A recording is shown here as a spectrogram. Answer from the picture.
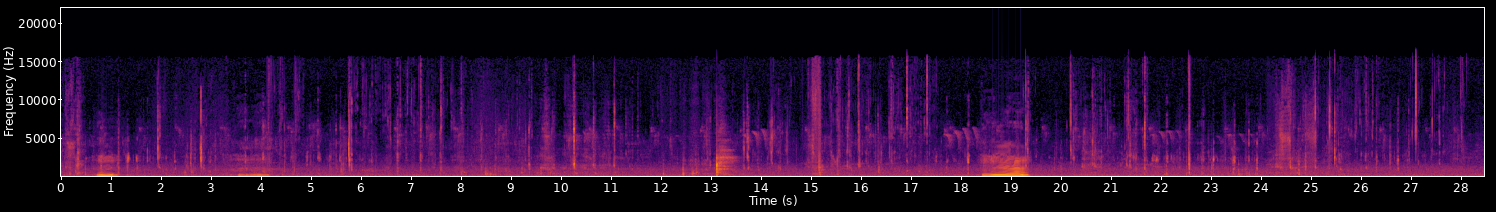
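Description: Close-miked chewing of bites of dry-aged steak, with many small wet mouth clicks. A few short closed-mouth "mm" hums break in, one about a second in, one about four seconds in, and a longer, louder one rising in pitch about two-thirds of the way through.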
